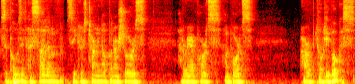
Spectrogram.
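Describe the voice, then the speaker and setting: A man speaks quietly with an Irish accent, his tone dark, mellow and somewhat breathy. The recording is very clean, with a silent background. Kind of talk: casual monologue to camera. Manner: quiet, low voice.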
